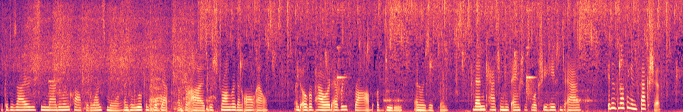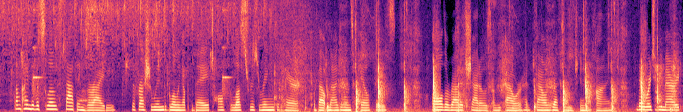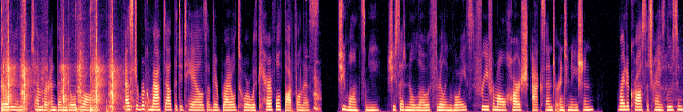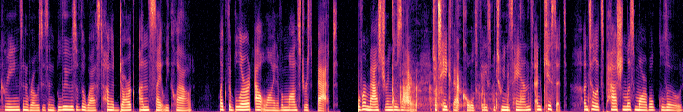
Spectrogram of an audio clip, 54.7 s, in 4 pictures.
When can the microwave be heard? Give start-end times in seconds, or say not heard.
not heard.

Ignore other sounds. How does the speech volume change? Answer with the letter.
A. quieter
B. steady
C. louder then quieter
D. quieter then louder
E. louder
B.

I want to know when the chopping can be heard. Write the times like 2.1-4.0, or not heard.
19.1-30.4.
